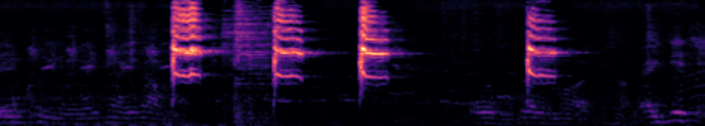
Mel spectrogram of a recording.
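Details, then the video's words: Talking pet green parrot gives four loud, harsh squawks, spaced about a second apart, with softer voice-like murmuring between them. "Parrot Chirping sound / voice | Tota Ki Awaz | Talking Mithu Mithu sound"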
